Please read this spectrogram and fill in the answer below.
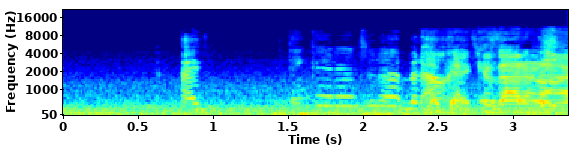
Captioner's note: laughs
